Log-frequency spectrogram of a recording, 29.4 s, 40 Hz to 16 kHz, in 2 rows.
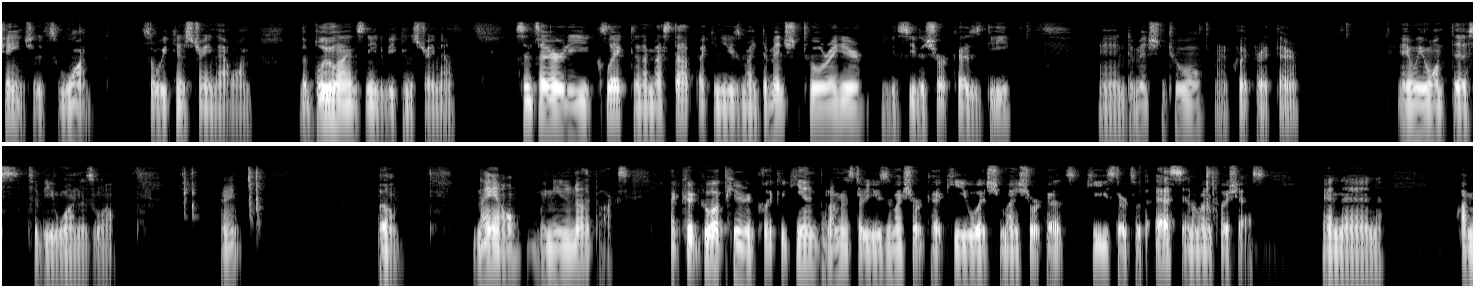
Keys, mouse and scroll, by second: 0.6 click, 9.9 click, 11.8 click, 13.1 click, 16.3 KP_1, 16.9 Return, 26.5 s.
